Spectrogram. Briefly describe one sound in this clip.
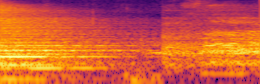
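A guitar plays.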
